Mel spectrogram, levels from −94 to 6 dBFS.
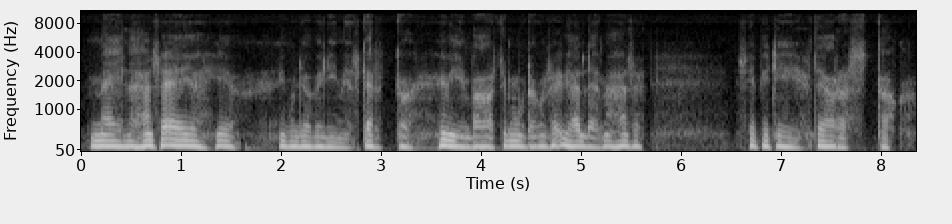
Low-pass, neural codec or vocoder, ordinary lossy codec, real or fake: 9.9 kHz; none; Opus, 32 kbps; real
